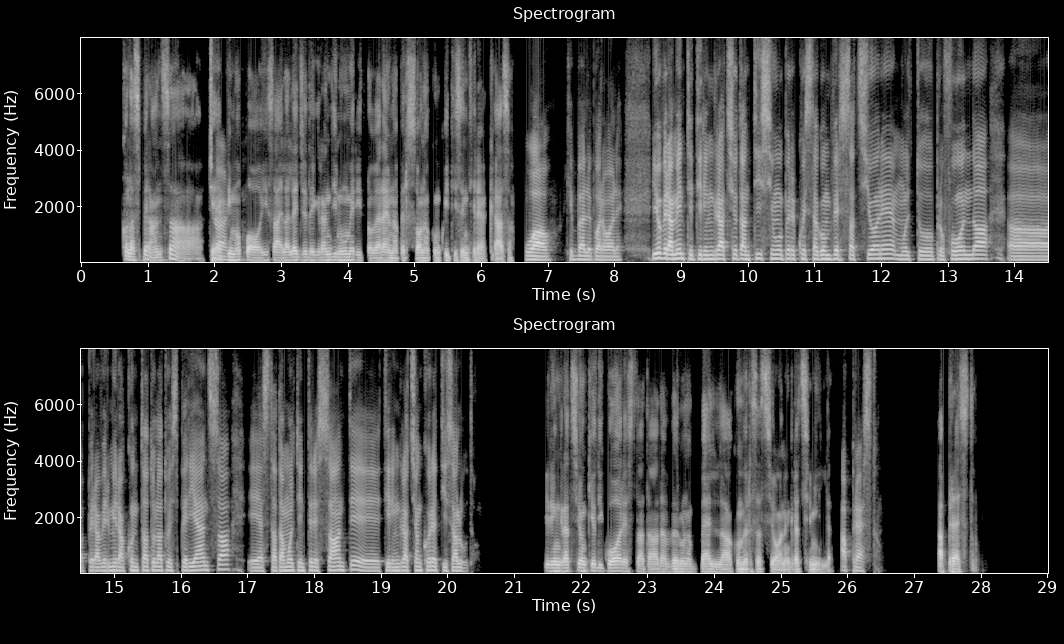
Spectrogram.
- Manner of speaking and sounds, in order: other background noise
- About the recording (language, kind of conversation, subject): Italian, podcast, Quale canzone ti fa sentire a casa?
